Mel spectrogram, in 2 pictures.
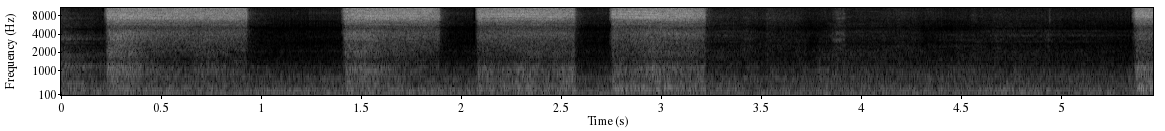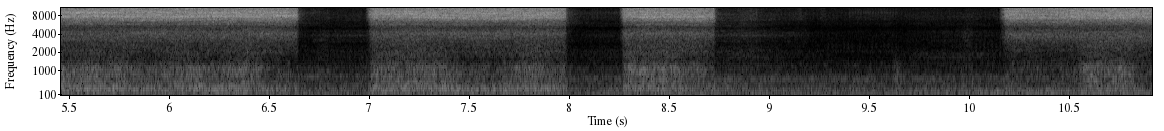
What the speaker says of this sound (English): So spraying these, less is more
